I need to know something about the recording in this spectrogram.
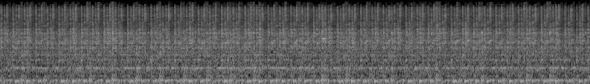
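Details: Kohler KT17 twin, first start after governor rebuild: quick, even exhaust pulses at steady idle, no knocks or gaps. Oil pressure 50, governor works, timing sounds good; carburetor high/low needs tweaking, plugs doubtful.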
